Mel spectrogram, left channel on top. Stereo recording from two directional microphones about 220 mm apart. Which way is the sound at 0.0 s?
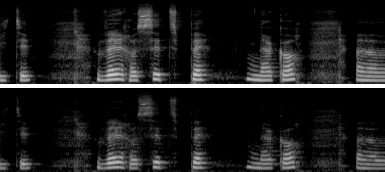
35° left (ahead or behind).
